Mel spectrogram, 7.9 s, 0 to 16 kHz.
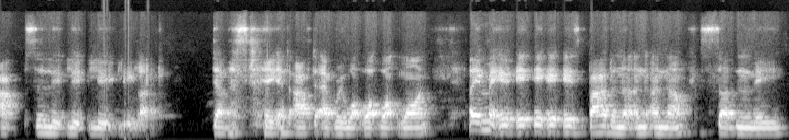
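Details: Man, 28, with Tourette syndrome for about two years, with involuntary swearing, repeated words and a stammer: Tourette syndrome with vocal tics and stammering.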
